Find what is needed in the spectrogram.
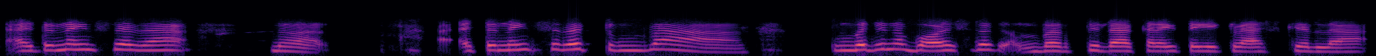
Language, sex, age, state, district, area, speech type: Kannada, female, 18-30, Karnataka, Kodagu, rural, conversation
